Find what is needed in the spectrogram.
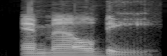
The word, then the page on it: MLD: American English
